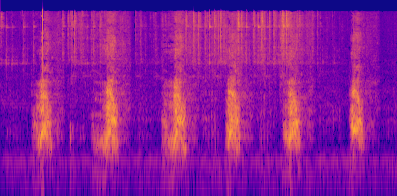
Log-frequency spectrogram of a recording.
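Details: Pit bull facing off with a cat, barking steadily: six loud, short barks spaced roughly one second apart, with a faint steady hum underneath.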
